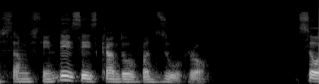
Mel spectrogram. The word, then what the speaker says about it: azzurro: Some words with the sound z is azzurro. Azzurro is a color. It's a kind of blue. I can't find. Oh, there we've got something. This is kind of azzurro.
